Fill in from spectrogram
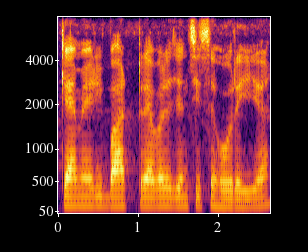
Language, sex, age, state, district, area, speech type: Urdu, male, 18-30, Delhi, Central Delhi, urban, spontaneous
